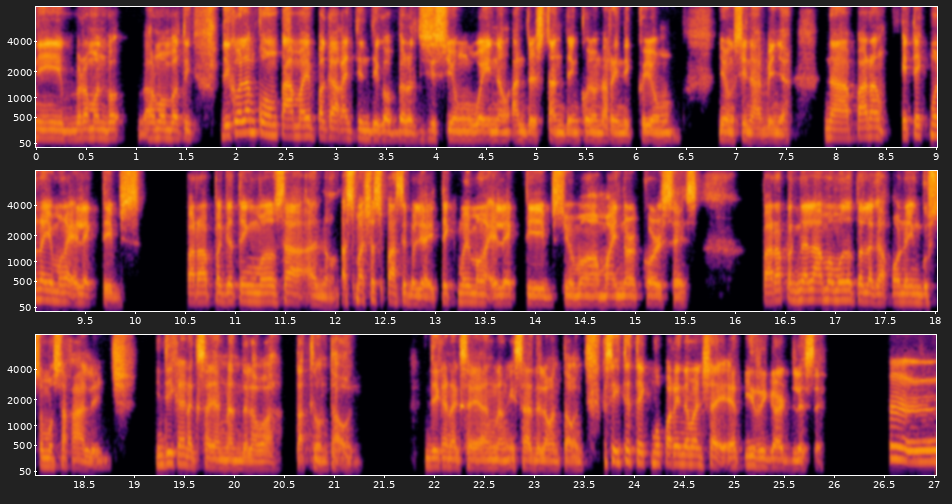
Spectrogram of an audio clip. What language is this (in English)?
Filipino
